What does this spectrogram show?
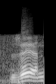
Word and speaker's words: Zen: Zen, of course, is a Japanese word, and it's spelled Z-E-N. And that is the Japanese way of pronouncing the Chinese word Chan.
